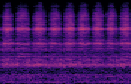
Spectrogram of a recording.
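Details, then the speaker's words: Hand-lapping a valve with grinding paste on a vintage tractor cylinder head: gritty back-and-forth rasp about five strokes a second, still coarse and loud, so the valve is not yet seated; it goes dead quiet when seated. "that's the place working when it goes really quiet you know that is probably pretty good dead quiet so it must be pretty well seated"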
